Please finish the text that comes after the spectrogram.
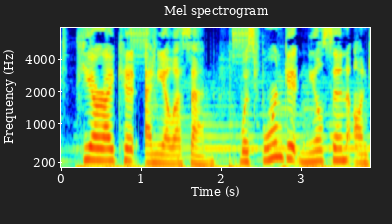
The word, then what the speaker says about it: Brigitte Nielsen: Bridget neelen whose name in Danish pronunciation sounds like a sneeze P kit nlsn was born get neelen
